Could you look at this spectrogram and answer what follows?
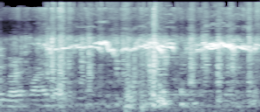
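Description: Pigeons coo softly close by while wings flap in short bursts, over a steady hiss and faint background voices.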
